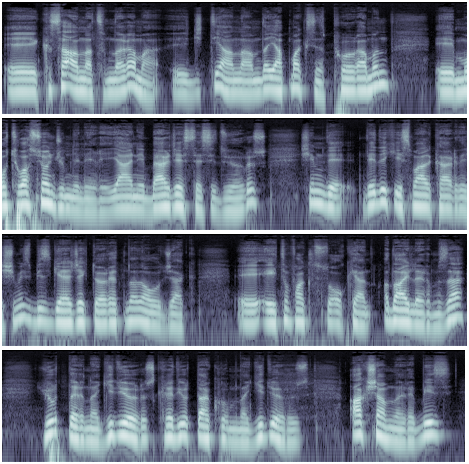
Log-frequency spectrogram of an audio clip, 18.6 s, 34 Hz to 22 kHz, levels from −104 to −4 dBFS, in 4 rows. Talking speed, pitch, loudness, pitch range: 125 wpm, 135 Hz, -23 LUFS, 120-150 Hz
